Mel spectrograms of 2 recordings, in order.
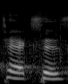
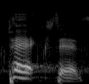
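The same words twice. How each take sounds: First: Said in the usual way. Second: Lower, playful Southern "Texas"; imitated Southern accent. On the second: Pastor fondly imitating a guest's accent, playful Southern drawl. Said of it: "Love that Southern accent".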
